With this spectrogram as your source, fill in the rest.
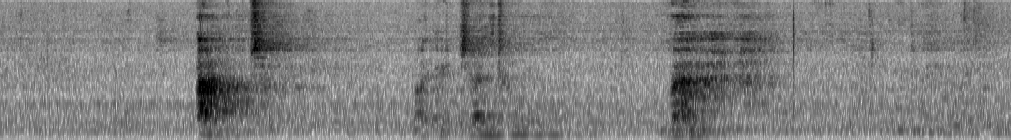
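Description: A man cries out dramatically in a large, echoing room.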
